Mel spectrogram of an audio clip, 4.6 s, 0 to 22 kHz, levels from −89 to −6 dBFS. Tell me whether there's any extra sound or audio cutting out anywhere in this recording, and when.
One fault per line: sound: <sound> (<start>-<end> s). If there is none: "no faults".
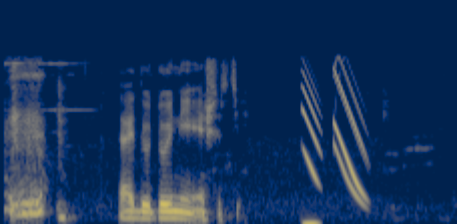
sound: chirp (3.0-3.7 s)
